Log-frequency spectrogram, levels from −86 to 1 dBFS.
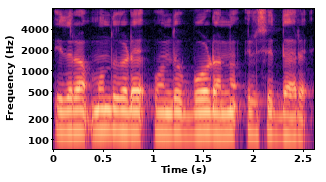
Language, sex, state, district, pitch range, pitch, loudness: Kannada, male, Karnataka, Koppal, 120-130 Hz, 125 Hz, -14 LUFS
